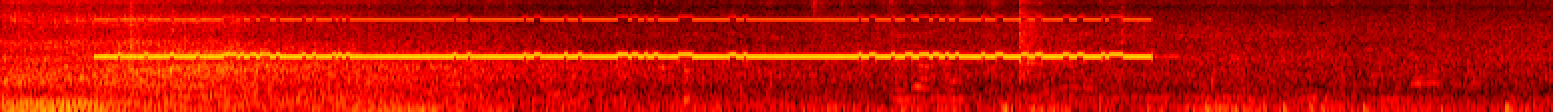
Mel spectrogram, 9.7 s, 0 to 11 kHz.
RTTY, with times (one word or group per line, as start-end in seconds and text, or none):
1.9-3.7 6121
4.0-5.7 9027
5.9-7.0 7883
